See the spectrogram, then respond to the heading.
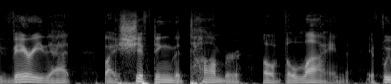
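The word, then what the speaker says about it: timbre: this is a um tomber it's spelled t IM BR e tomber it's pronounced differently than it's spelled and the the thing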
